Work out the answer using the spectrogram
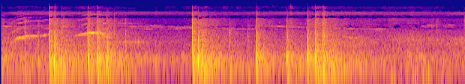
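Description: Aerial firework shells bursting in a fast series of sharp bangs, about nine in all in two clusters, each followed by a trailing echo.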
